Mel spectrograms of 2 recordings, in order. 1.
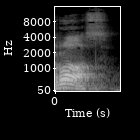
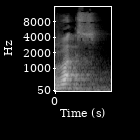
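الهمزة تتحول إلى حرف مد طويل. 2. في الكلمة همزة في الوسط. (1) "تقول رأس. رأس أخف" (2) "أنت ما تقول رأس"

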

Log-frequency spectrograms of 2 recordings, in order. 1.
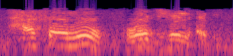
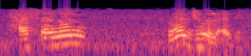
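تنتهي كلمة "wajh" بحركة i. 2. تنتهي كلمة "wajh" بحركة u. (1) "مجهور" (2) "مرفوع"

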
